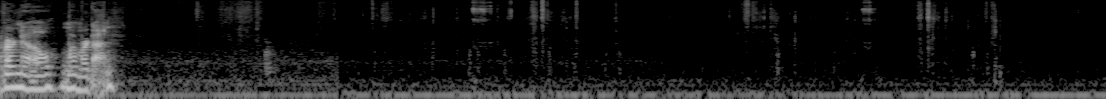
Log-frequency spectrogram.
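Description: Paper crinkles softly between fingers.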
